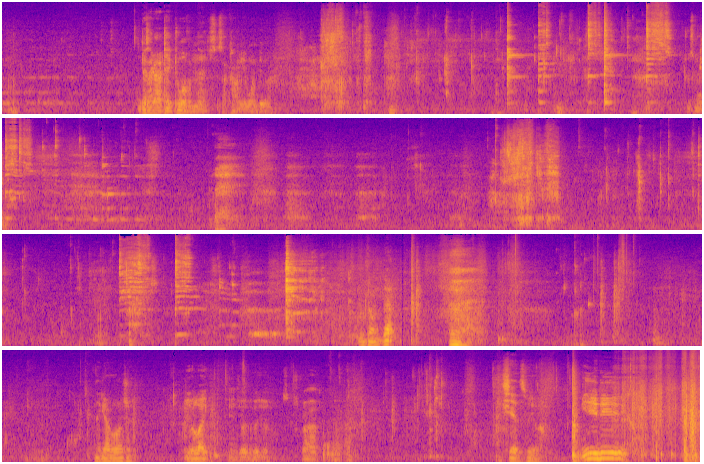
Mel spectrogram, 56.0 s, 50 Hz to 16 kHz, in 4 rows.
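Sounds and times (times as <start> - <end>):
slurping and chewing noodles: 6.3 - 9.5, 23.8 - 25.2
metal fork clinking on pot: 10.1 - 11.1, 11.7 - 16.8, 30.3 - 32.7.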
